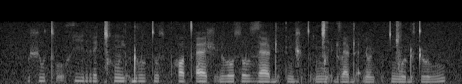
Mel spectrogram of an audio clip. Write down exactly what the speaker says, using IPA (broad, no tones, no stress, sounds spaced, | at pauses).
ʃ u tʼ o̰ x i r e ǀʰ ũ j o̰ ɖ u l t u s pʰ ɒ tʼ æ ʃ ḛ ɳ l o s o l z æ ɖ ḛ ʈ n d͡ʒ o̰ t o̰ ŋ͡ǀ ḛ ɖ l æ ɖ æ̰ ɳ o ɳ p o̰ t ŋ͡ǀ u ɖ o t ɭ u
